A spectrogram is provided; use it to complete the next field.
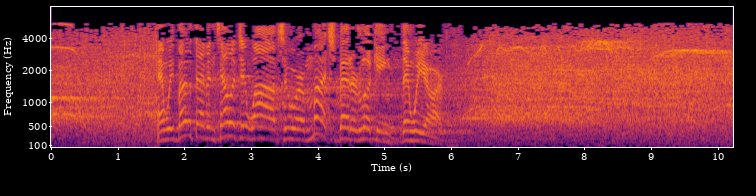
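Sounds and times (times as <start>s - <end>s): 
audience cheering: 0.0s - 1.6s, 6.2s - 10.2s
audience applause: 0.0s - 1.7s, 6.3s - 10.2s
speech: 1.6s - 6.2s.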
